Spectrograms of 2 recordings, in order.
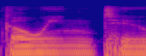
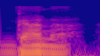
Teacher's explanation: in normal speech. We don't say going to. We say gonna.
